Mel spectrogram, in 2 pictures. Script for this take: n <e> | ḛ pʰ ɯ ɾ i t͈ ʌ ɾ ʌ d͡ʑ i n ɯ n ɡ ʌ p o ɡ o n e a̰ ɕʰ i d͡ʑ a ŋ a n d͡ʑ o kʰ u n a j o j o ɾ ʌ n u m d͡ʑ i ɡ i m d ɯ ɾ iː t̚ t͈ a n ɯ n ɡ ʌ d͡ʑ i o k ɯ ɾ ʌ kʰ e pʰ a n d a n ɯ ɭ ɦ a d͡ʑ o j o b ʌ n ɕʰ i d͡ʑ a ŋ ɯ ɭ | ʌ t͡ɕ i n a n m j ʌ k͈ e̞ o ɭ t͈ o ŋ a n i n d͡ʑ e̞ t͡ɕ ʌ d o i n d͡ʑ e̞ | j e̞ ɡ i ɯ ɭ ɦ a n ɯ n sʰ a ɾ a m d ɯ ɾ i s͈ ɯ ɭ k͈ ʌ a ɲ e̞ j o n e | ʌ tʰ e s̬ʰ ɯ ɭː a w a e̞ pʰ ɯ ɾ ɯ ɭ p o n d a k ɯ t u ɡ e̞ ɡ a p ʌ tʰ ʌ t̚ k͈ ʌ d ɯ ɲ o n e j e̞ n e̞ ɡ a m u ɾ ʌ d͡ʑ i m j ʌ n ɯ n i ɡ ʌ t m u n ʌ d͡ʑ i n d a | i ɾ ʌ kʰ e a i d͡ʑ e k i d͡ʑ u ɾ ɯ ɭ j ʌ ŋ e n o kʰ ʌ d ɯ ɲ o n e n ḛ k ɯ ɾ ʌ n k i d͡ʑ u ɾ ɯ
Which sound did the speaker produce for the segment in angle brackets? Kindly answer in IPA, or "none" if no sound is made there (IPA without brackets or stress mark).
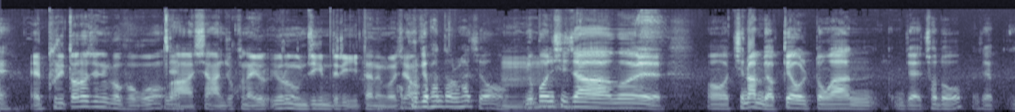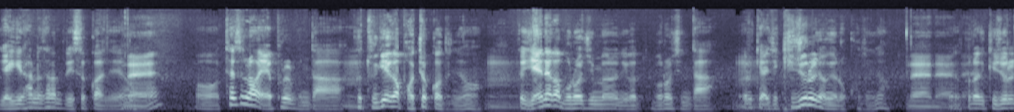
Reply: e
